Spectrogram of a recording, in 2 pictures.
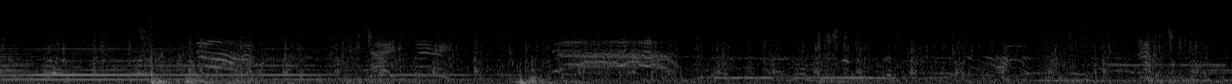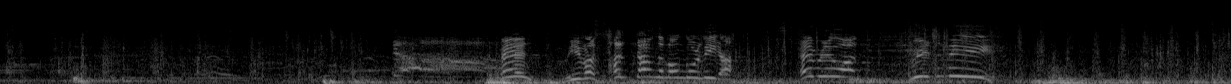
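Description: Footsteps crunch on sand and gravel.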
